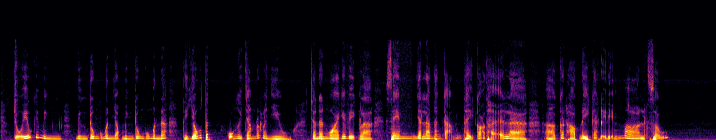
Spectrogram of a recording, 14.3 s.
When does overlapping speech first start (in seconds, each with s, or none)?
none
